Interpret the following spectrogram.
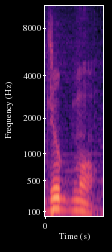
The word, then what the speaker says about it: যুগ্ম: পদ্ব দেওয়া আছে এরপর ম ফলা কিছু ক্ষেত্রে ম ফলায় ম এর উচ্চারণ বজায় থাকে। যেমন যুগ্ম দেখছো যুগ্মতে কিন্তু আত্মীয়তে কিন্তু আত্মীয়র ম ফালাটা উচ্চারণ হয় নাই।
